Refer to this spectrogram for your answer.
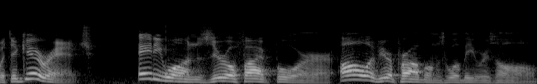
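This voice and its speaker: A put-on character voice at a moderate pace, with very wide pitch swings. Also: man, medium pitch for a man. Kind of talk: polished announcer delivery.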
